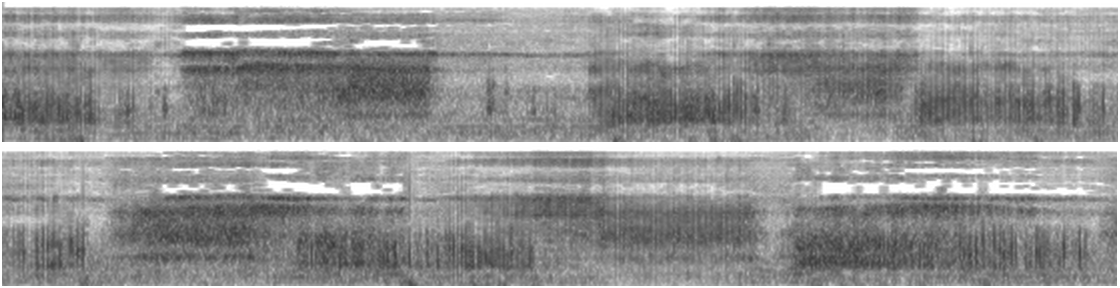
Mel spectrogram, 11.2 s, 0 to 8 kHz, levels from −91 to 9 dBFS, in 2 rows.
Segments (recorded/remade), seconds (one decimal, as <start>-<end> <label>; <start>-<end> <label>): 0.0-0.9 remade; 0.9-2.8 recorded; 2.8-6.0 remade; 6.0-7.8 recorded; 7.8-9.3 remade; 9.3-11.2 recorded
